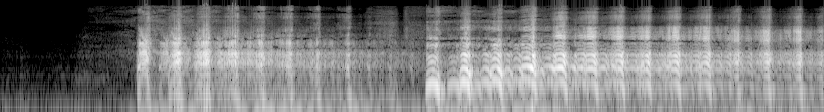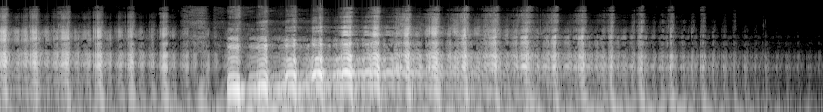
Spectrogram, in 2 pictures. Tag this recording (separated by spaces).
laugh crazy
